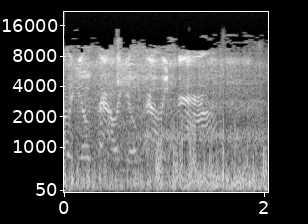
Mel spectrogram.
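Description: Wind rumbling on the microphone outdoors, with a high-pitched voice heard briefly between about half a second and a second and a half in.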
